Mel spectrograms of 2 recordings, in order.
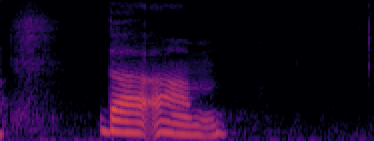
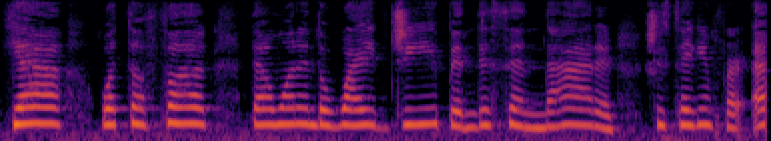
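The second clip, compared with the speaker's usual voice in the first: yelling homeless guy; 8 semitones higher than usual. Retold or imitated. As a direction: shout it like the rude guy in the drive-thru. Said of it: "He was like".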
